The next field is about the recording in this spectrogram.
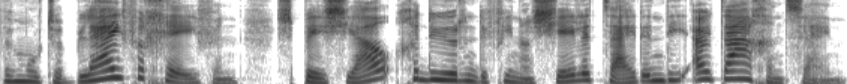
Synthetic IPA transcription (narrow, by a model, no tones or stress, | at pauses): ʋəmutəblɛjv̥əχejvən | spesiaːlˠχədyːɾəndəfinɑnʃeːlətʰɛjdəndiʔœɥt̚daːχəntsɛ̰jn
